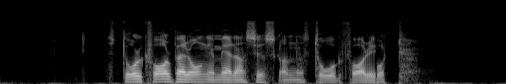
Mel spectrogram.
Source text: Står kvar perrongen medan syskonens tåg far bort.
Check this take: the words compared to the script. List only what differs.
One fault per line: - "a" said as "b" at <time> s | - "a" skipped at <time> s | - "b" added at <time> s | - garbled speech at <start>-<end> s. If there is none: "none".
none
